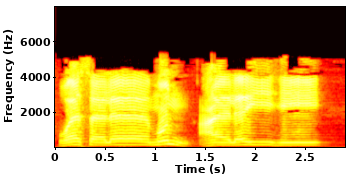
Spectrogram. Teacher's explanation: نون واضحة تماما حقيقية كاملة مظهرة · Term: اظهار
